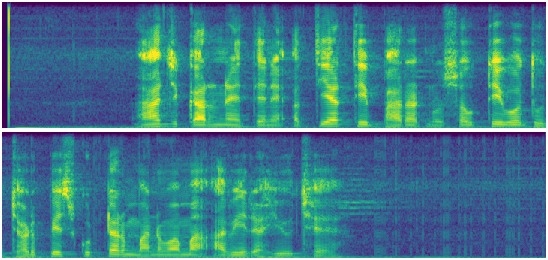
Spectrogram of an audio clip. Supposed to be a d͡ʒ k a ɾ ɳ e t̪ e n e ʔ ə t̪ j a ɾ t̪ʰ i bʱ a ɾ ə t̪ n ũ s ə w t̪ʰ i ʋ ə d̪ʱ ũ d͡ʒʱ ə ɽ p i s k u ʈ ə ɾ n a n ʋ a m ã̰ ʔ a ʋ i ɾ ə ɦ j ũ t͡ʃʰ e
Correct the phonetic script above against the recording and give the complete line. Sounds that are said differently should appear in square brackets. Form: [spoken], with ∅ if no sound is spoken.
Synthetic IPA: a d͡ʒ k a ɾ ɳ e t̪ e n e ʔ ə t̪ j a ɾ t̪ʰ i bʱ a ɾ ə t̪ n ũ s ə w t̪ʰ i ʋ ə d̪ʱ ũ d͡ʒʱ ə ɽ p i s k u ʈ ə ɾ [m] a n ʋ a m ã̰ ʔ a ʋ i ɾ ə ɦ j ũ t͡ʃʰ e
